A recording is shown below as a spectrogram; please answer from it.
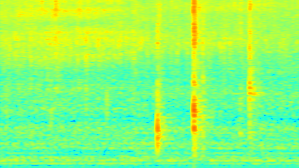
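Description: Steak searing in a pan with thyme gives a steady, close sizzle and crackle, with a few sharper spits and pops breaking through, no voices over it.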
